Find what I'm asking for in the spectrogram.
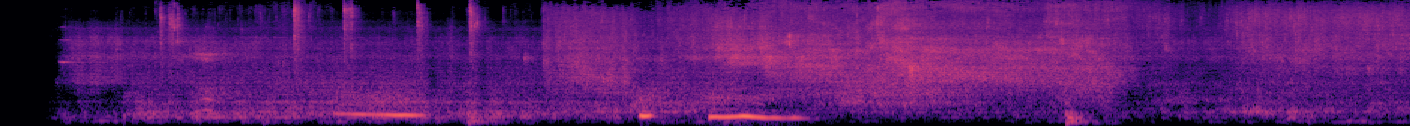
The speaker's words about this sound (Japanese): じゃあこれも軽く流して。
